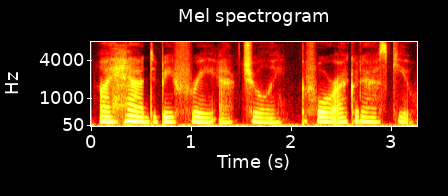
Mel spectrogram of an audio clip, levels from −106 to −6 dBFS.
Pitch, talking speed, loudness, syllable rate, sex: 165 Hz, 200 wpm, -19 LUFS, 5.2 syllables/s, female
